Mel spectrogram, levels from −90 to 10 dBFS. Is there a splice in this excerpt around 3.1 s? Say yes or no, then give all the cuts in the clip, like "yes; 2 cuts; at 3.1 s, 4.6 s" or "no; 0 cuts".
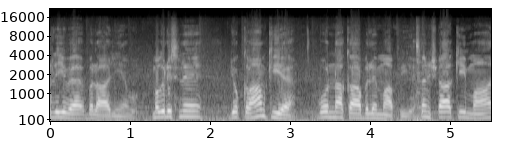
no; 2 cuts; at 1.1 s, 4.6 s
